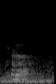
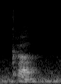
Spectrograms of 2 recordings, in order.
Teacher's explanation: Can you see how your vocal cords are activated for the g? They're not on the k.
